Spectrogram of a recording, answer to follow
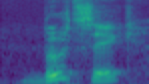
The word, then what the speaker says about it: Buczek: Because Joey, Buczek is how he said to pronounce his last name.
